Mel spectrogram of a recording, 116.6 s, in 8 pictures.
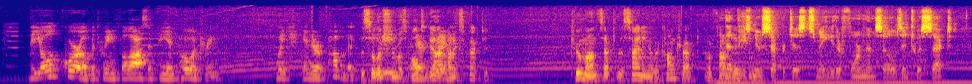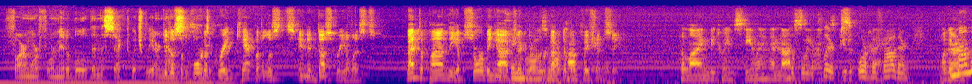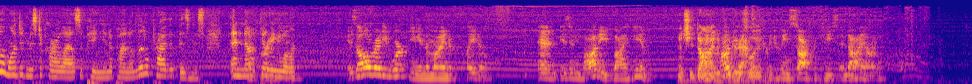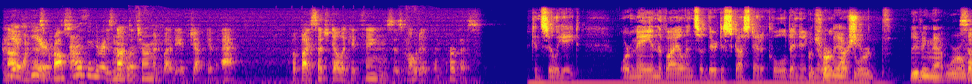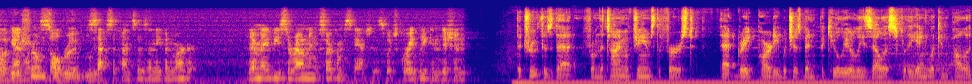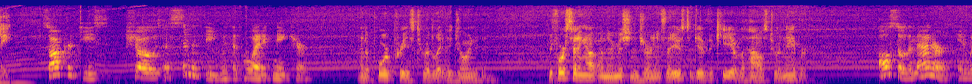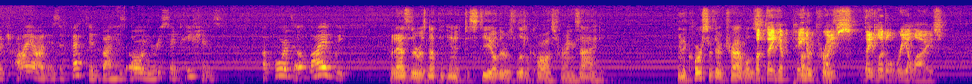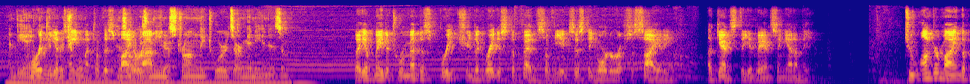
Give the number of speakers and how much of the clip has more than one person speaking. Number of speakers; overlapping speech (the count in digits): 6, about 16%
